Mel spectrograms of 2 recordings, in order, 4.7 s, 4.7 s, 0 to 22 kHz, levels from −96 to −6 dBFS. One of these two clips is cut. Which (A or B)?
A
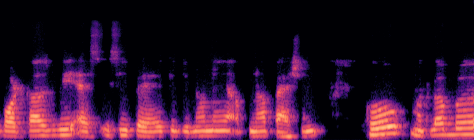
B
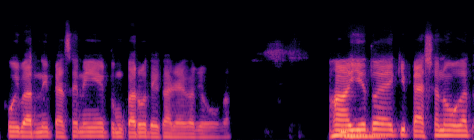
B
